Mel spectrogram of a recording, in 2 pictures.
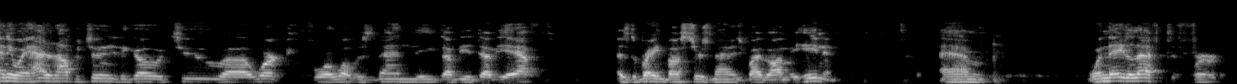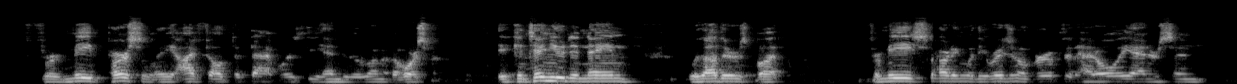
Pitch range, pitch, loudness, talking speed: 120-155 Hz, 135 Hz, -21 LUFS, 150 wpm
